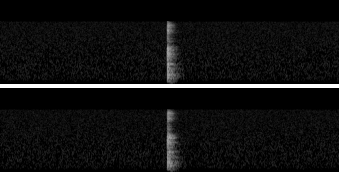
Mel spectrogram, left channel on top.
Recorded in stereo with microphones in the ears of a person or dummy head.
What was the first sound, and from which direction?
Keys jangling, 10° left (ahead or behind).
